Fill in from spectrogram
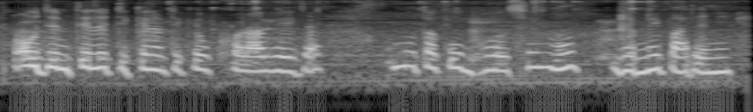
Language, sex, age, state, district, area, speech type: Odia, female, 45-60, Odisha, Sundergarh, rural, spontaneous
